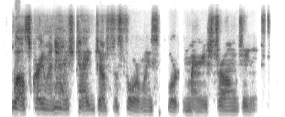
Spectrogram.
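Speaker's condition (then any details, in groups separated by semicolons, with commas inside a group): Facial paralysis after surgery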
